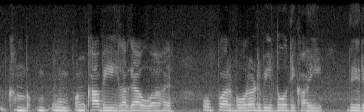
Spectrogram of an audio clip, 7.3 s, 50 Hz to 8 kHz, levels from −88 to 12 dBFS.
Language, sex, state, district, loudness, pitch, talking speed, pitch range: Hindi, female, Haryana, Charkhi Dadri, -15 LUFS, 195 Hz, 130 wpm, 180-200 Hz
